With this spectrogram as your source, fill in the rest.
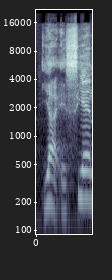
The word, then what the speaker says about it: Essien: That's how I would have pronounced it. Yeah, Essien actually is the pronunciation.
